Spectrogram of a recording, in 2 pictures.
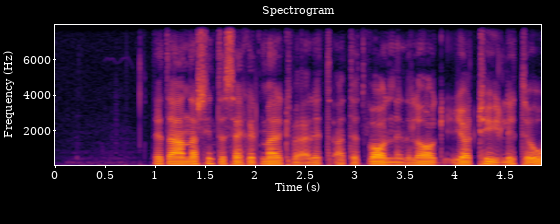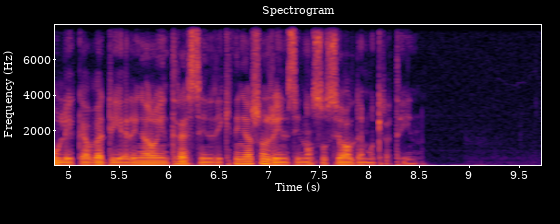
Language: Swedish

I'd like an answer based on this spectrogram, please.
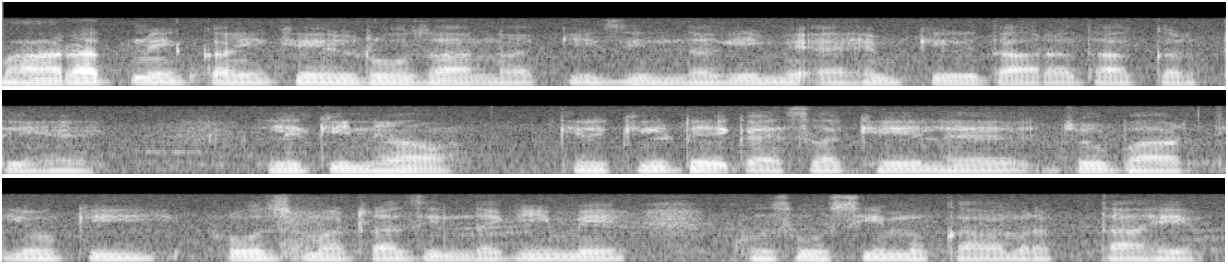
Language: Urdu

